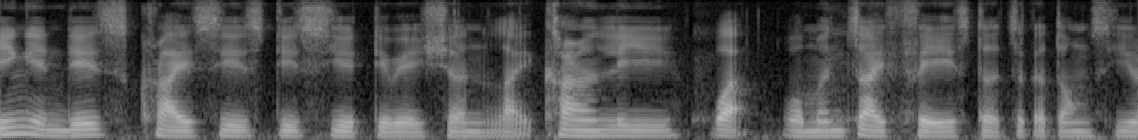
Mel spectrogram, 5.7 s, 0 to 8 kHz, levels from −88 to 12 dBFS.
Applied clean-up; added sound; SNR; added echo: none; none; none; none.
